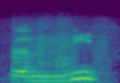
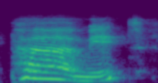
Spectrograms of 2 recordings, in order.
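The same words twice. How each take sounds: First: The stress is on the second syllable. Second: The stress is on the first syllable. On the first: It is the verb meaning to allow. The speaker calls it right. "On the second, yes. ... you say permit" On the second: It is the noun meaning a document of permission. The speaker calls it wrong. "You don't say permit, which is another thing. It's a noun"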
